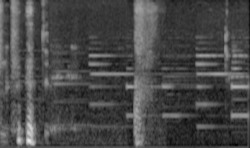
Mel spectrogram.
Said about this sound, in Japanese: 音楽、オルゴールいいですね。ピアノですよ。ピアノバージョンですね、今。あ、でもオルゴール、あ、オルゴールも半分入ってますよ、これ。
